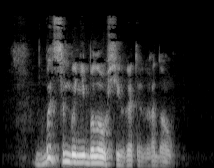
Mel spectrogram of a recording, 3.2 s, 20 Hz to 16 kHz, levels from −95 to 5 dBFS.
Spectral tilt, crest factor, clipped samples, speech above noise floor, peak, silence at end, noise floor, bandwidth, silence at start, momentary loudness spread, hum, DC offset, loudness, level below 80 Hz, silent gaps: -6 dB/octave; 18 dB; under 0.1%; 60 dB; -4 dBFS; 0.65 s; -80 dBFS; 11.5 kHz; 0.55 s; 19 LU; none; under 0.1%; -19 LUFS; -62 dBFS; none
